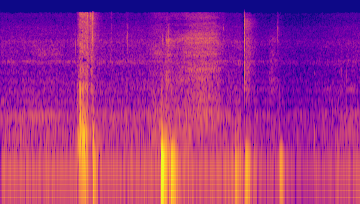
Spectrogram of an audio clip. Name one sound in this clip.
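A plastic squeeze bottle sputters as mustard squirts out.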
